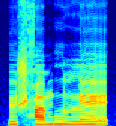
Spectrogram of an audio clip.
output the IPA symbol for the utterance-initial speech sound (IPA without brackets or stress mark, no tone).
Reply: ø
